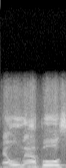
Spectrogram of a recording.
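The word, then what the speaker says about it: LNAPL: dissolved in the water they're called L napples and D napples that's how you kind of pronounce the abbreviation elpp stands for light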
